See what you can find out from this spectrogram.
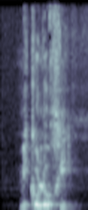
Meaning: mycology
- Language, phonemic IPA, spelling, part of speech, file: Dutch, /ˌmikoloˈɣi/, mycologie, noun, Nl-mycologie.ogg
